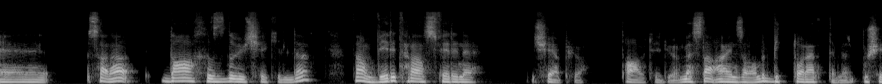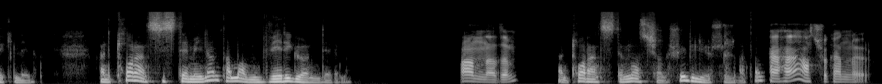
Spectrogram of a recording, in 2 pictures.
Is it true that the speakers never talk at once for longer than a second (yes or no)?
yes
